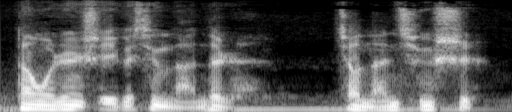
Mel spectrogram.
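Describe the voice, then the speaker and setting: Very deep-voiced, coolly commanding man an actor's role. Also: quick pace, a little hiss or hum, lightly acted. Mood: cool, factual. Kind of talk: dramatized dialogue in an animated web drama.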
